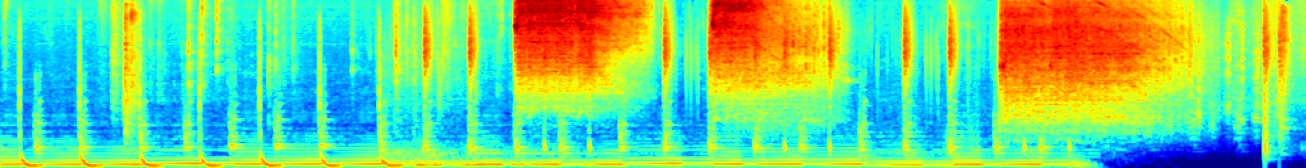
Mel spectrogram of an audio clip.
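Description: Electric jigsaw motor run three times in short bursts of about a second each, over background electronic music with a steady beat.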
